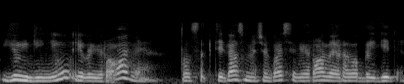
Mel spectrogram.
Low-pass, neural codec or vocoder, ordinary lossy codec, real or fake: 7.2 kHz; codec, 16 kHz, 2 kbps, FreqCodec, smaller model; MP3, 64 kbps; fake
